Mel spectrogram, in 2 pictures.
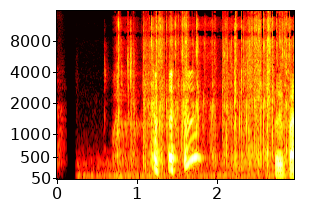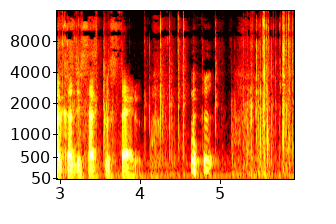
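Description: A plastic wrapper crinkles as it is torn open.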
